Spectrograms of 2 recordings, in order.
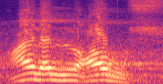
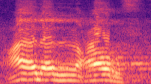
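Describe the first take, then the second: No difference in how they are said.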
